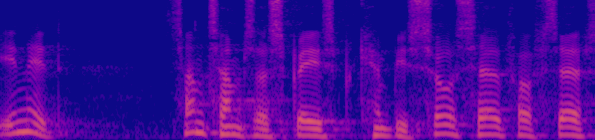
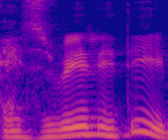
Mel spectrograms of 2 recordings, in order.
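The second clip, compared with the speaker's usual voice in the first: put-on, acted-out gasp; 5 dB louder than usual. Retelling looking down from a rim at a waterfall, retelling a gasp.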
